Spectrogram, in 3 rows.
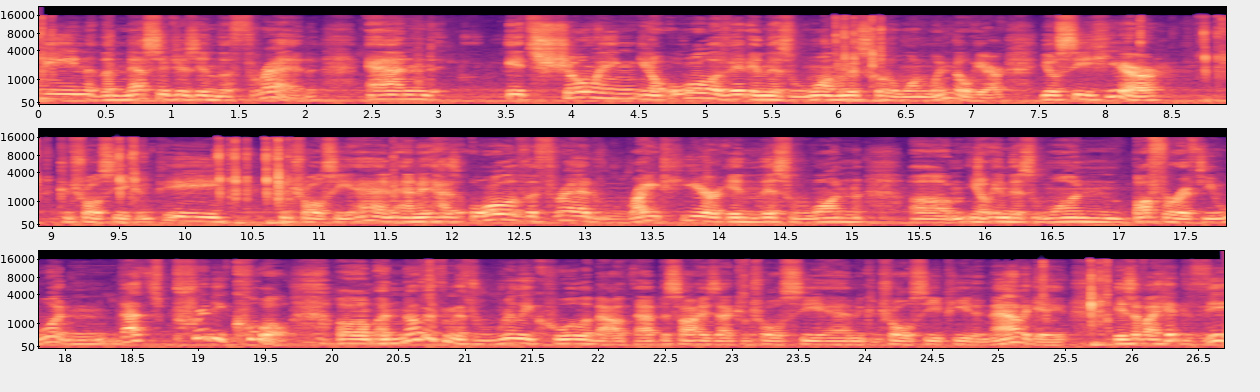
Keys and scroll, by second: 0.0 ctrl+n, 6.0 ctrl+x, 6.2 1, 8.7 ctrl+c, 8.8 ctrl+p, 10.6 ctrl+c, 10.7 ctrl+n, 25.7 shift+v.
